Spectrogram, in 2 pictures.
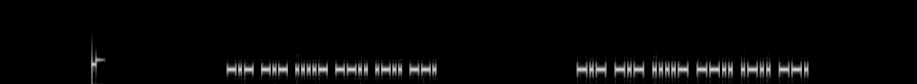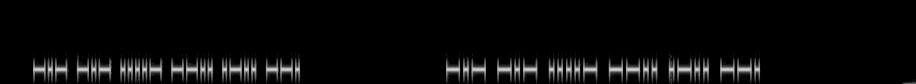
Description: Morse code, heard as a keyed tone, about 35 wpm, 700 Hz. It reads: KK4ZLG KK4ZLG KK4ZLG KK4ZLG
